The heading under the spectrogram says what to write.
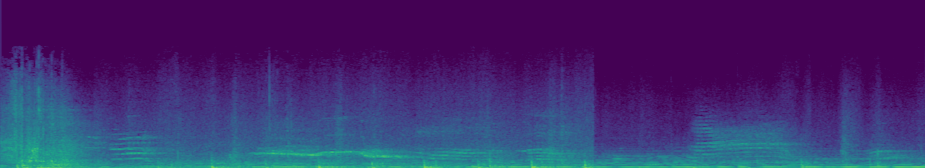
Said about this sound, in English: Is there a point? Knock on the door?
